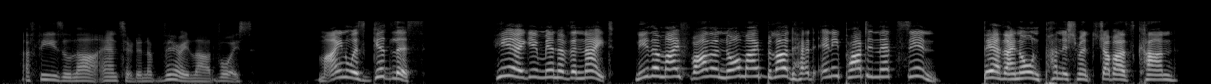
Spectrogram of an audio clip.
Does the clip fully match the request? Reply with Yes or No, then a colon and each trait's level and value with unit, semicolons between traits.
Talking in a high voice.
Yes: very high, 290 Hz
